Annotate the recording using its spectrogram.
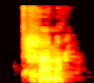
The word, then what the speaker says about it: Tama: How do you pronounce the name? And I was told by Charlie Hayashi, Tama.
